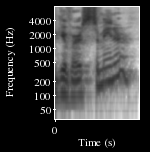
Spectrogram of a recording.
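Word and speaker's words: Gewürztraminer: The Gewurztraminer? – That's the one.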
